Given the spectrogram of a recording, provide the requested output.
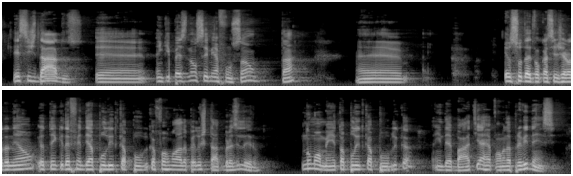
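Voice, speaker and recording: Fairly quick speech from a man, fairly high in pitch, with fairly even intonation. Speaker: federal government attorney. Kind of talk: lecture. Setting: stage with audience. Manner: fast; loud.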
